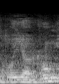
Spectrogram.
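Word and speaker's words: Neuerung: 이게 독일어는 NU입니다. 발음은 노이라고 이렇게 돼요. 그래서 그 명사어미로 어룽에서 노이언 동사고 노이어룽 이게 명사거든요.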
